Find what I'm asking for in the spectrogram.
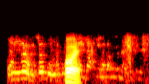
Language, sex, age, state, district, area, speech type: Manipuri, male, 45-60, Manipur, Kangpokpi, urban, conversation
